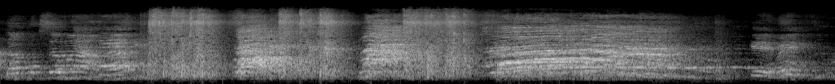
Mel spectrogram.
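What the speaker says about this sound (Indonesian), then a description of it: "tepuk semangat" A school class claps in a rhythmic tepuk semangat pattern, loud and close, in several bursts of fast claps with short pauses between them and children's voices shouting along.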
